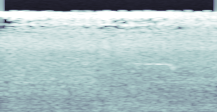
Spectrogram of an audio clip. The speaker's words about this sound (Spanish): esta es la lluvia y el viento que cayeron anoche en Castellón.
